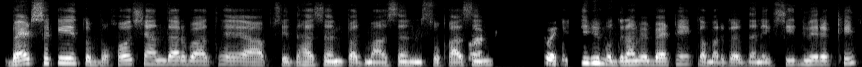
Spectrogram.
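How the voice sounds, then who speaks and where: Meditation teacher, really slow n calm, warm mellow voice, guiding in short bits. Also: mid-range voice, dry recording. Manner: calm, soothing instructions in short pausing phrases. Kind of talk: guided meditation instruction.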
